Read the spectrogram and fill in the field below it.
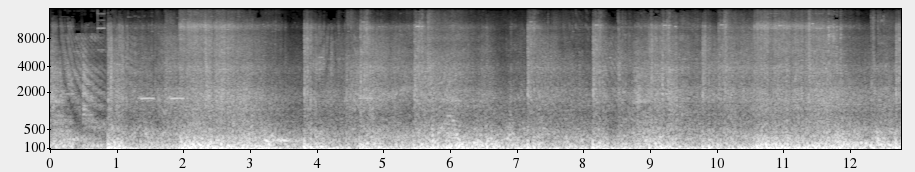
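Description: Thrusters roar loudly.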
